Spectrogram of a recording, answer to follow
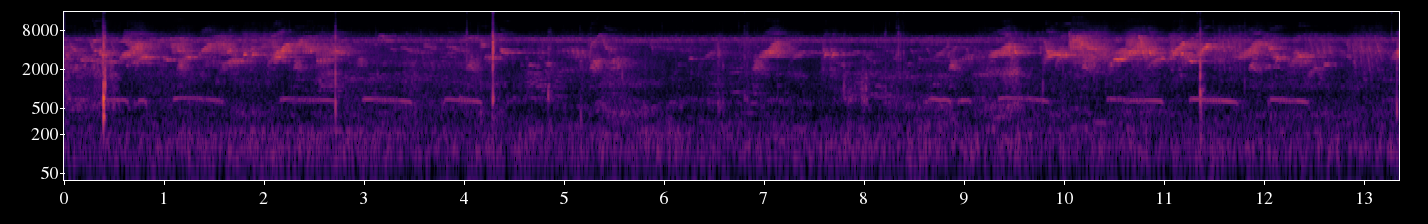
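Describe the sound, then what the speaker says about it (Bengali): Several birds chirp and tweet in the morning in a village, around a repeating call, with scattered sharp notes over a quiet background. "সকালে পাখির কিচিরমিচির তো ভাবলাম আপনাদের সাথে শেয়ার করি"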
